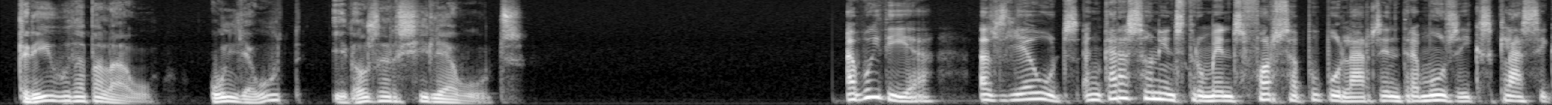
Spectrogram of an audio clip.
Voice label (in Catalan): audioguia catala; delamusica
